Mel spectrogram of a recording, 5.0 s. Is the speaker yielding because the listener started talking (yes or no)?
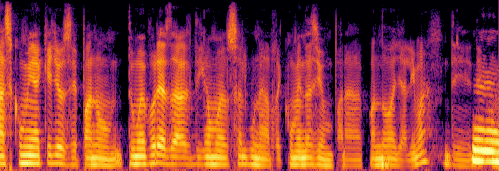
yes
